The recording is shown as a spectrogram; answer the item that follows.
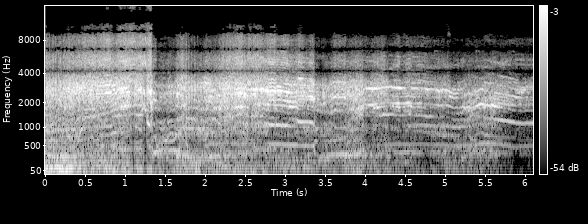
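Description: Closing tail of a black metal track after the band stops: a quiet layer of several wavering, gliding wail-like tones that fade away to nothing at the end.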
